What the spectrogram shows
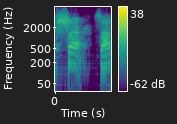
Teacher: जब शहर वाला स बोलते हैं तो जीभ हल्का सा मुड़ करके तालू को टच करता है, इसलिए तालव्य स बोला जाता है।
